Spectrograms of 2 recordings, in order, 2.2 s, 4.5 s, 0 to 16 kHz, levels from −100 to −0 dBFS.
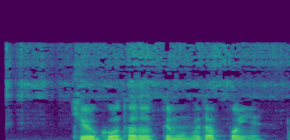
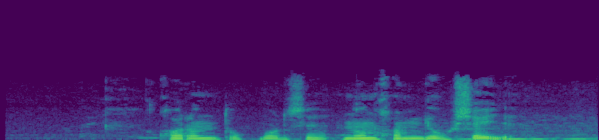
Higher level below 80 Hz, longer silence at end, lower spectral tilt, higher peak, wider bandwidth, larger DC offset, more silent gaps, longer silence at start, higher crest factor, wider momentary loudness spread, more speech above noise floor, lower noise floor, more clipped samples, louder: first, -58 dBFS vs -66 dBFS; first, 0.2 s vs 0 s; second, -6 dB/octave vs -7.5 dB/octave; about the same, -8 dBFS vs -10 dBFS; first, 11.5 kHz vs 7.4 kHz; neither; neither; second, 0.05 s vs 1.2 s; about the same, 18 dB vs 18 dB; first, 20 LU vs 11 LU; second, 23 dB vs 43 dB; second, -48 dBFS vs -71 dBFS; neither; about the same, -26 LUFS vs -28 LUFS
